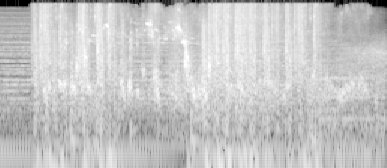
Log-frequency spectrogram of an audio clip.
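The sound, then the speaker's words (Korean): A volley of arrows shot by archers firing all at once in a battle: many sharp, overlapping snaps and whooshes pour out in a loud, dense, continuous clatter for several seconds, with no voices. “자, 공수들은 일제히 발을 쏴라.”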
